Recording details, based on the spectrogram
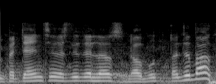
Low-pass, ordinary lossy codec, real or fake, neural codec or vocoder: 7.2 kHz; MP3, 96 kbps; fake; codec, 16 kHz, 2 kbps, FunCodec, trained on LibriTTS, 25 frames a second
